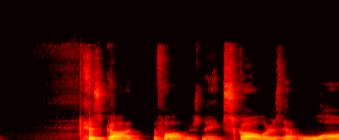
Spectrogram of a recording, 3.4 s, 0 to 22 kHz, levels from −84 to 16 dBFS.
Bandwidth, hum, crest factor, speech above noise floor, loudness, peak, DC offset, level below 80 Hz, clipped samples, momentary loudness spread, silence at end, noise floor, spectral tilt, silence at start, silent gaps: 15.5 kHz; none; 22 dB; 46 dB; -23 LUFS; -2 dBFS; under 0.1%; -64 dBFS; under 0.1%; 11 LU; 0 s; -69 dBFS; -6 dB/octave; 0.8 s; none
